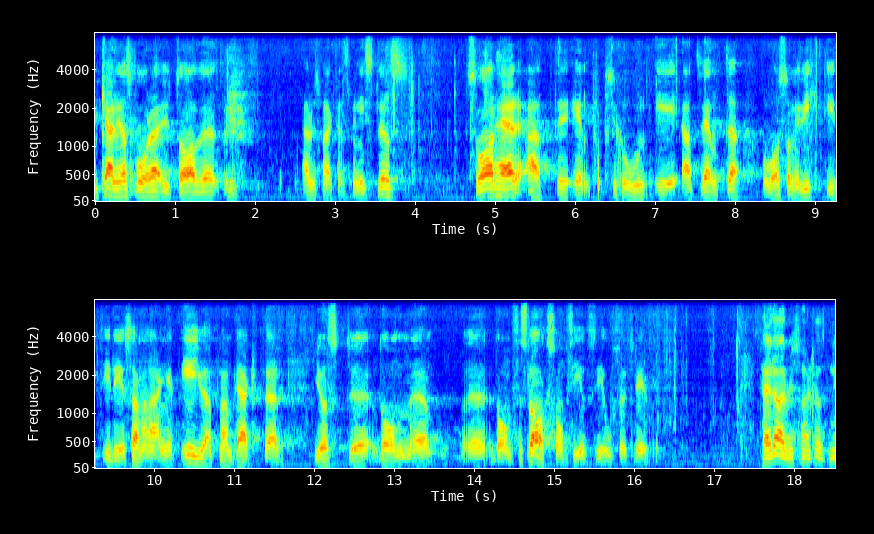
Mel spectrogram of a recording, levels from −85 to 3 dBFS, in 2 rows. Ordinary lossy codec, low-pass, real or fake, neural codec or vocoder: none; 7.2 kHz; fake; vocoder, 44.1 kHz, 128 mel bands, Pupu-Vocoder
